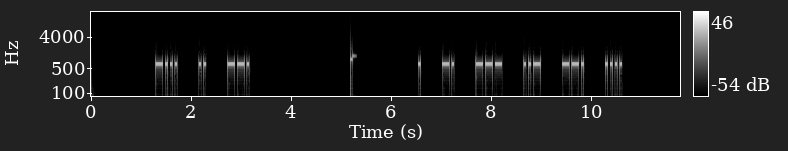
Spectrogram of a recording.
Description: Morse code, heard as a keyed tone, about 25 wpm, spaced as for 14 wpm, 700 Hz. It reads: BIG ENOUGH
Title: 3x Character Spacing - Top 500 Words - 25wpm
